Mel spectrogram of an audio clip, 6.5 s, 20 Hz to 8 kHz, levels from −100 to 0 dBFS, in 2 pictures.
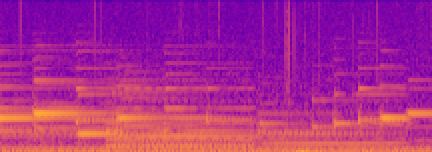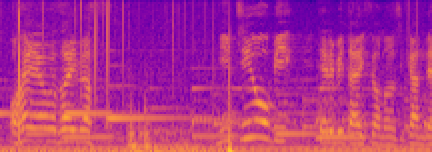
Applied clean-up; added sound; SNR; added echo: none; Crackle; 1 dB; reverberation time 2.7 s.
